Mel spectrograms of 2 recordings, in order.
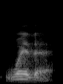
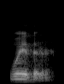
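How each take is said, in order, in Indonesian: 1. R di akhir tidak dibunyikan. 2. R di akhir jelas dibunyikan. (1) "itu kalau di British itu weather. R-nya nggak kebaca" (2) "tapi kalau di American itu kebaca weather"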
